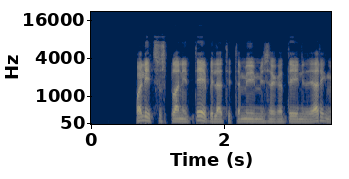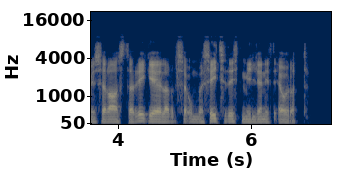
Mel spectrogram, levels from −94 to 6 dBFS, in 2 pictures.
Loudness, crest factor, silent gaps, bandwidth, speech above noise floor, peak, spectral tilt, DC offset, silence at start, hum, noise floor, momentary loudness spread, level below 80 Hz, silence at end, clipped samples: -32 LUFS; 24 dB; none; 9.4 kHz; over 56 dB; -10 dBFS; -3.5 dB/octave; under 0.1%; 0.7 s; none; under -90 dBFS; 10 LU; -66 dBFS; 0.35 s; under 0.1%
